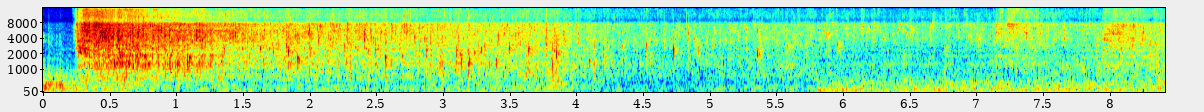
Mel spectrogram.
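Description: Two medium chopped onions dropped into hot oil with whole cumin, a loud sudden hiss that settles into a steady dense sizzle, with faint stirring taps and no voices.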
